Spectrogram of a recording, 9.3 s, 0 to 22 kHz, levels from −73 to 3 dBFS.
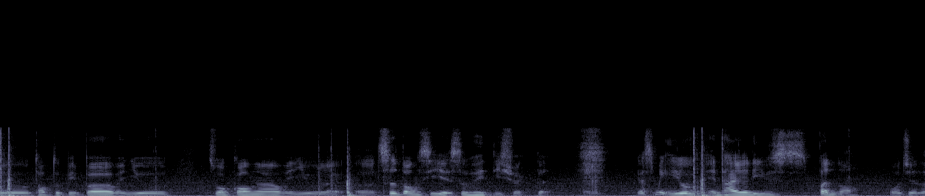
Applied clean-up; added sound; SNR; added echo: none; Telephone; 10 dB; none.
